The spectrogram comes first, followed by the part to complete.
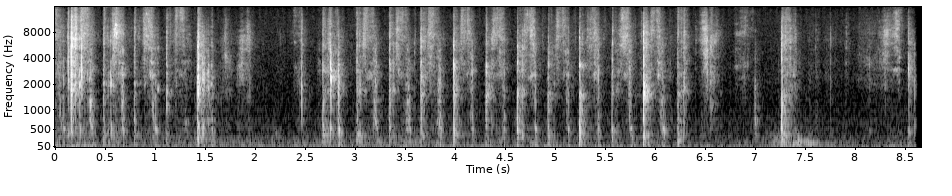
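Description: A deck of Spirit Animal Oracle cards being shuffled by hand: a quick, irregular run of card clicks and slides as the cards are split and passed between the hands.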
